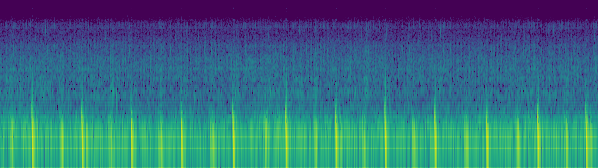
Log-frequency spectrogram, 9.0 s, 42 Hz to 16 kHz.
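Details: Steady, low, thumping heartbeat at about 80 beats a minute with a soft background hum, from a 20-minute ASMR heartbeat and breathing recording made for falling asleep; a normal heart rhythm.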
